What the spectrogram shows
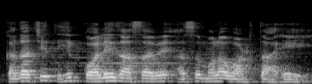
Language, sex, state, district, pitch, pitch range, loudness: Marathi, male, Maharashtra, Washim, 145 Hz, 140-155 Hz, -16 LUFS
